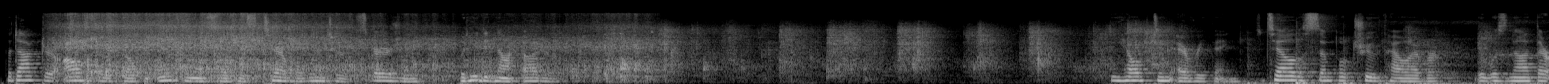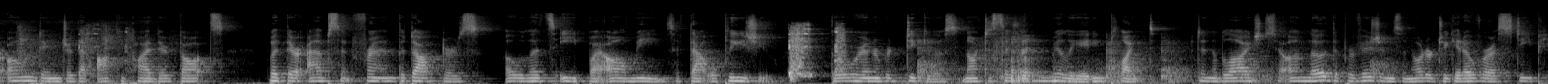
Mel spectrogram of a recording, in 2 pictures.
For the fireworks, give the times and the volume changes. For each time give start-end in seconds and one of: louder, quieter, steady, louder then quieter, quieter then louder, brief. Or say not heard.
0.4-6.7 quieter
24.1-29.8 louder then quieter.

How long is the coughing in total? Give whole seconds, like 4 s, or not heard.
2 s.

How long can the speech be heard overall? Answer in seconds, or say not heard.
25 s.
